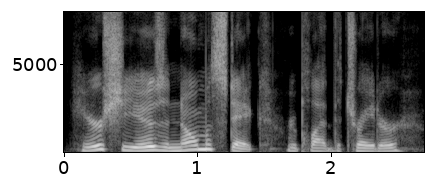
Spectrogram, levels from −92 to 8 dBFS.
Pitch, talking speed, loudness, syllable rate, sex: 190 Hz, 200 wpm, -17 LUFS, 5.8 syllables/s, female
